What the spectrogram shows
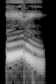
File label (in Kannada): "ಈರಿ", Kannada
